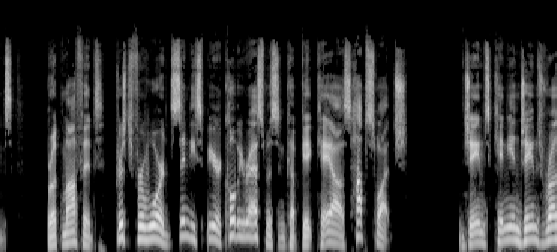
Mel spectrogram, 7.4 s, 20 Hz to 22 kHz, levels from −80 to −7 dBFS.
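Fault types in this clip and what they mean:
Electrical switching spike: A nearby switch, motor or static discharge likely threw a brief electrical arc that the audio line picked up and added on top of the recording. At 3.02 s it shows as a sharp snap over the speech, lasting only a few milliseconds and peaking at roughly -15 dBFS.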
